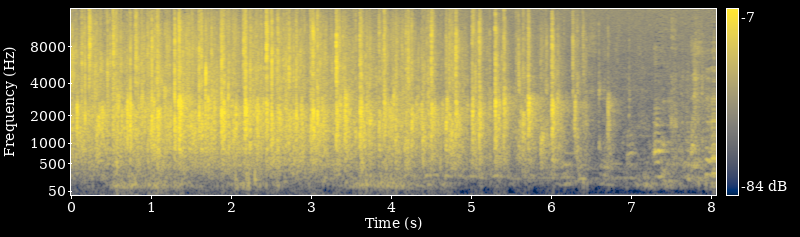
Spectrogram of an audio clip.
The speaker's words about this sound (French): On peut peut-être applaudir Louis Mbaka.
